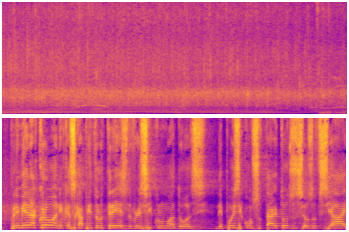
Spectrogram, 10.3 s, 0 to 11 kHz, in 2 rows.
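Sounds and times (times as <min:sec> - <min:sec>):
sustained musical tones: 0:00.0 - 0:05.6
audience applauding: 0:00.0 - 0:06.4
speech: 0:05.3 - 0:10.3.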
